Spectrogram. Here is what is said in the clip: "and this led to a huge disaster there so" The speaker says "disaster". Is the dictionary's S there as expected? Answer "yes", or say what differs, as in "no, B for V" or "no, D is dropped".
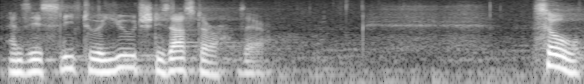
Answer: yes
